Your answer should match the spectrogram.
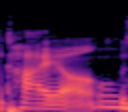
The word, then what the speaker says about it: Kyung: It's like Kyle, but with a N-G at the end. It's super fucking Asian. Okay, so my full name is Yoon Kyung.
